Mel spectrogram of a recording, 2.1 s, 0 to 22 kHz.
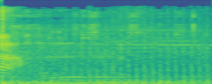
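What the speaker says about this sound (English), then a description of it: "Get me an attack helicopter." An attack helicopter in the video game Call of Duty Black Ops 4 gives a steady rotor drone with fluttering beats, heard fairly close under game sounds.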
